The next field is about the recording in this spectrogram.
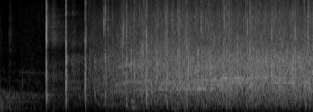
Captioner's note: cheering and clapping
